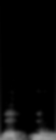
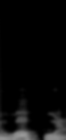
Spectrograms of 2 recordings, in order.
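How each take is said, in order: First: The lam merges into an r sound. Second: The lam is pronounced clearly as l. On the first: The lam is absorbed into the following ra. The speaker calls it right. "so kan hilang bunyi" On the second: The lam is kept separate from the following ra. The speaker calls it wrong. "kan susah. Tak boleh"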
